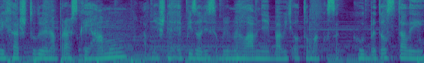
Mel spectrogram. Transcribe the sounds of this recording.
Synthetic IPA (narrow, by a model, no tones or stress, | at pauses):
ɾixaɾʃt̪ud̪ujɛnapɾaʃskɛjɦamuavɲɛʃnɛjɛpizɔːɟɛsabuɟɛmɛɦlaʊɲɛbaʋiɟɔt̪ɔmakɔ̥saɡ̥ɦud̪̚bɛd̪ɔst̪ali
